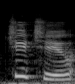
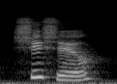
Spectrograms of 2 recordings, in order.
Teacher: the affricate is changed to a fricative, not to a stop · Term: deaffrication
